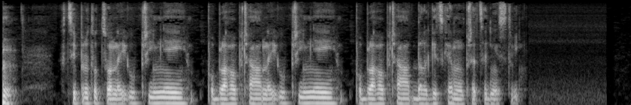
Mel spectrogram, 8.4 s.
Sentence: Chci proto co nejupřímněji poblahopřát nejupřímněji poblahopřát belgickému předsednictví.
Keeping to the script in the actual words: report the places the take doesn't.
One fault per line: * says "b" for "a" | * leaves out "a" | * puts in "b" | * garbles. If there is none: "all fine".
all fine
